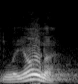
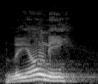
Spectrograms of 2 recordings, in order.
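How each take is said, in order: First: The name ends with an 'uh' vowel. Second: The name ends with a short 'ih' vowel. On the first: This is how locals say it. The speaker calls it right. "what do y'all say? That's Leona. It had an A on it" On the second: This is how visitors say it. The speaker calls it wrong. "they often will say like a short I"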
